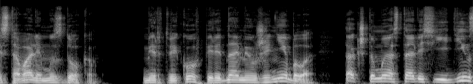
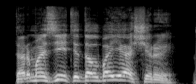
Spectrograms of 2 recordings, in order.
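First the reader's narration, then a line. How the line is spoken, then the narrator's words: Yelled. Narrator (Russian): заорал Док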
